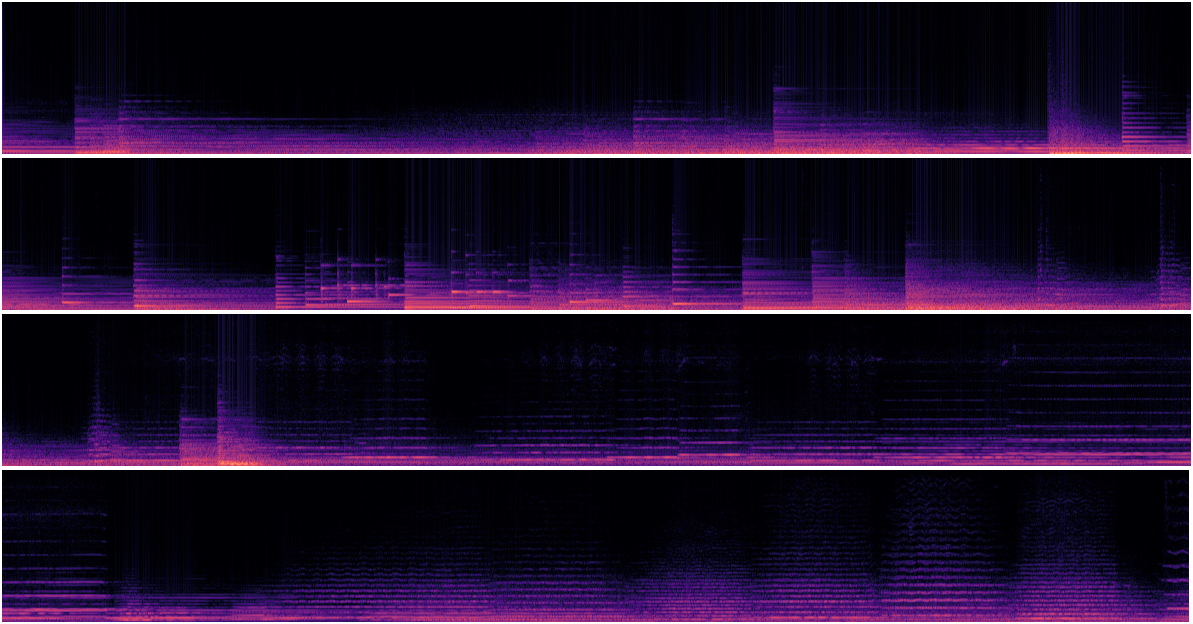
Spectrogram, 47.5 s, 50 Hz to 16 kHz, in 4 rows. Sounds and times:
Classical music: 0.0 - 47.5
Orchestra: 0.0 - 47.5
Piano: 0.0 - 47.5.

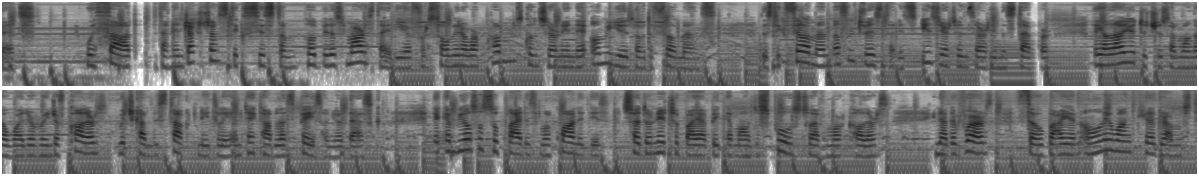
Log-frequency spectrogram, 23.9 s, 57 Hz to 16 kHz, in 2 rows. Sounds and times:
Music: 0.0 - 23.9
Speech: 0.0 - 23.9.

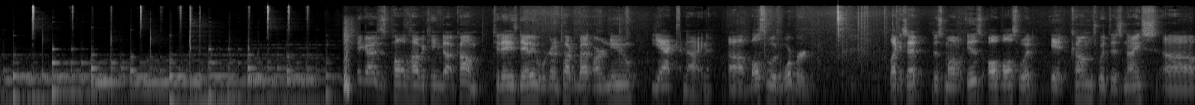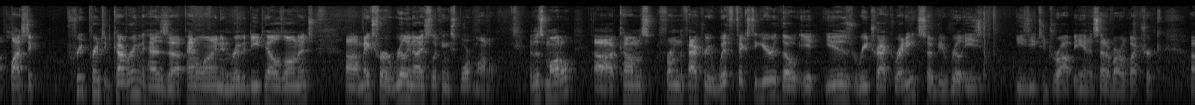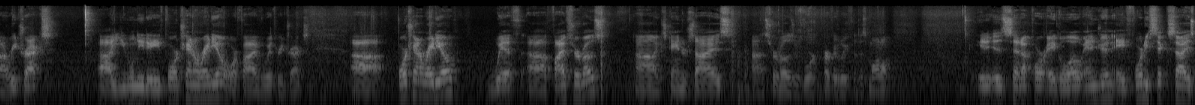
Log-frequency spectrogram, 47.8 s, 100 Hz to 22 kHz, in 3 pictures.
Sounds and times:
Speech: 4.8 - 10.9, 11.9 - 36.0, 36.6 - 43.8, 44.8 - 47.8.

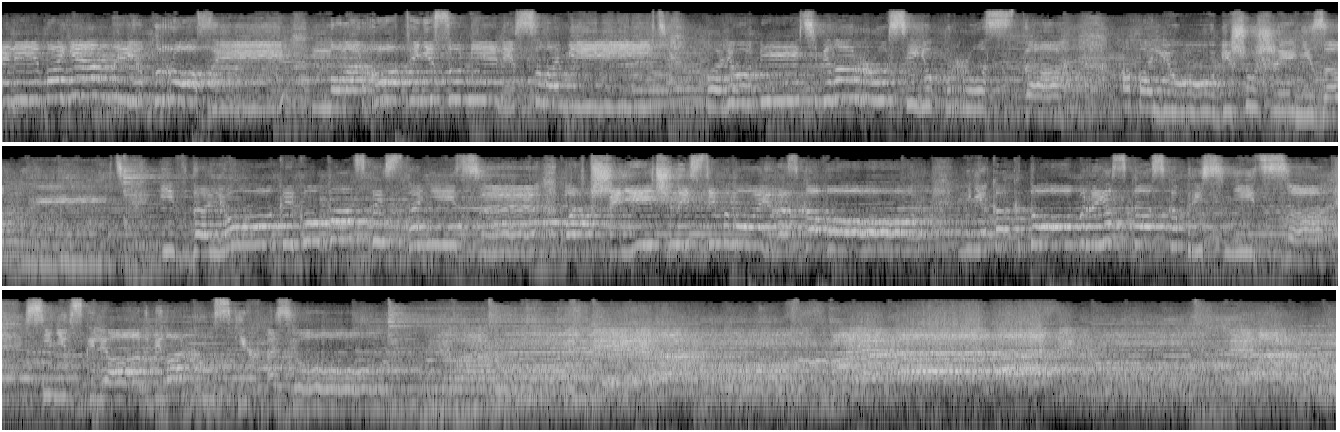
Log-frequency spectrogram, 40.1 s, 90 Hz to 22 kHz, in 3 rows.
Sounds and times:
Music: 0.0 - 40.0.

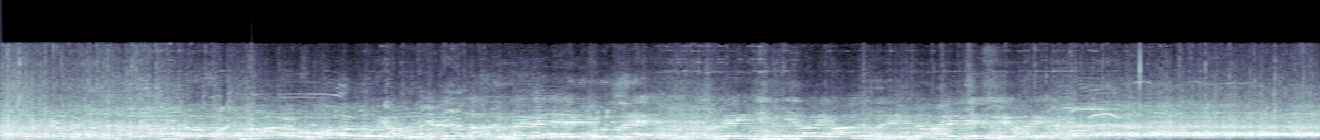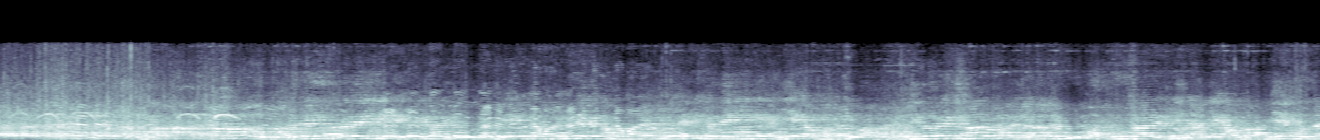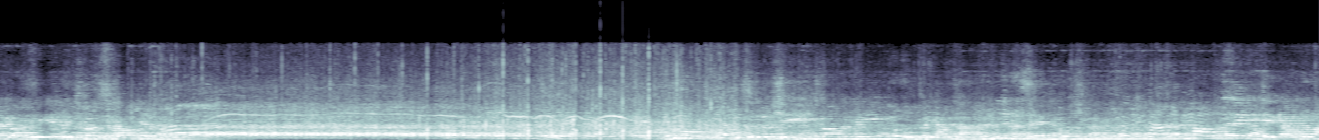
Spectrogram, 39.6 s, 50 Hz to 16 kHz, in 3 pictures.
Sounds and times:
Female speech, woman speaking: 1.6 - 10.5, 13.9 - 28.3, 33.0 - 39.5.

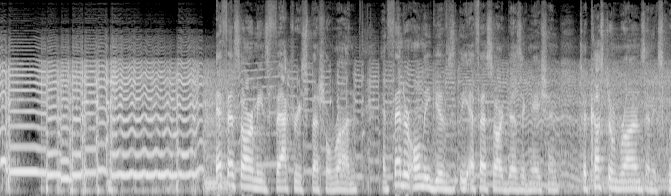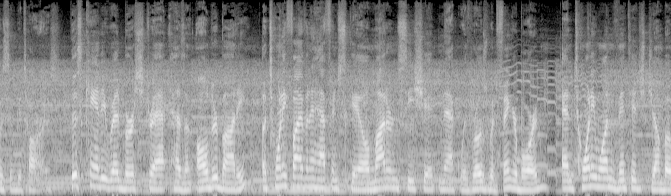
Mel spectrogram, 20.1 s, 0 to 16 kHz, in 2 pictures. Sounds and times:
Electric guitar: 0.0 - 20.1
Speech: 3.3 - 20.1.

